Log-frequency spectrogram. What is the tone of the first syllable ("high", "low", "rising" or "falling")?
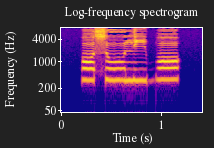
low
